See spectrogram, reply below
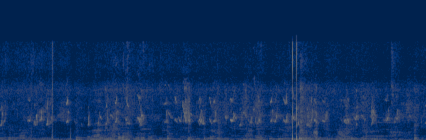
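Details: Backyard hens with chicks: low murmured hen clucks mixed with many short high chick peeps, a sharp knock partway through and low hum behind.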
